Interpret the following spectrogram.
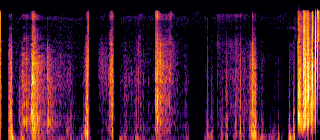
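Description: Plastic grocery packaging being handled: irregular crinkles, taps and knocks from plastic bags and a clear plastic container, broken by abrupt gaps, with a louder crinkling burst near the end.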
